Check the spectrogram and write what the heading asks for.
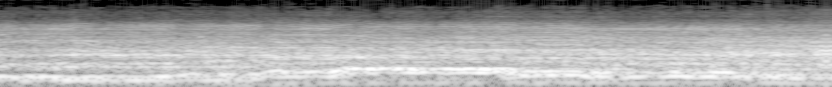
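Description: Male voice choir singing long held notes, the tune stepping up to a higher note about two seconds in and back down.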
